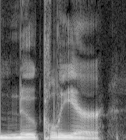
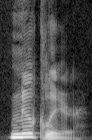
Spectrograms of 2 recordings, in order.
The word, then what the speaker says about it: nuclear: it's spelled n-u-c-l-e-a-art pronounced nuclear take the word clear c-l-e-a-r and put n u in front of it nuclear not nuclear nuclear I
